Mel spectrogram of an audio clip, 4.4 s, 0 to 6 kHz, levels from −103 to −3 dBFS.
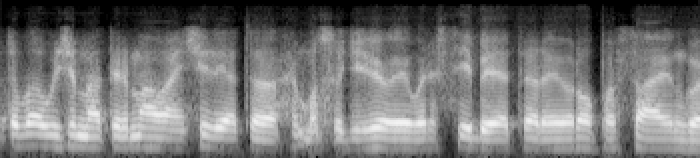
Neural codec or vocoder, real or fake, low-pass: codec, 16 kHz in and 24 kHz out, 0.9 kbps, LongCat-Audio-Codec, fine tuned four codebook decoder; fake; 5.4 kHz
